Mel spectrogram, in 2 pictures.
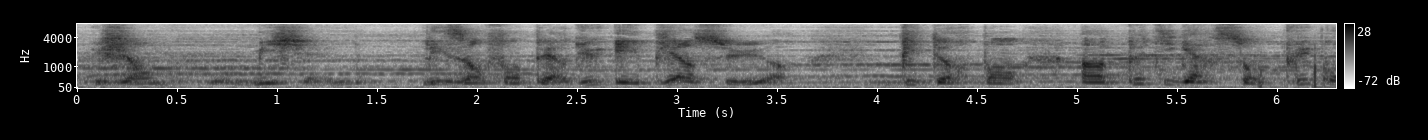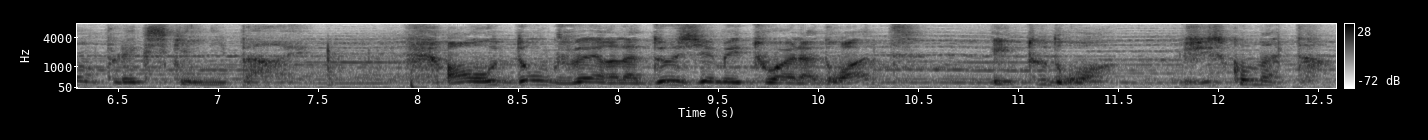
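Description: A man narrating a fairy tale in a lively way, addressing the listener directly. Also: a little high. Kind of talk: storybook narration.

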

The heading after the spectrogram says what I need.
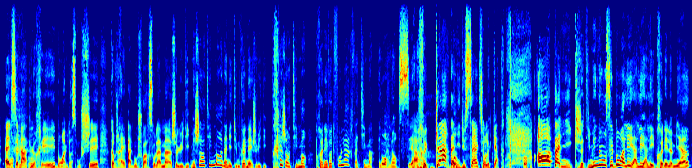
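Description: A woman's voice: mid-range voice, fairly bright tone, slightly rough, no room sound, exaggerated voice. A woman comedian voicing a snobbish, chattering middle-aged housewife gossiping on the phone in a radio sketch. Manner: gossipy, prim, talking into a phone. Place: radio studio.

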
